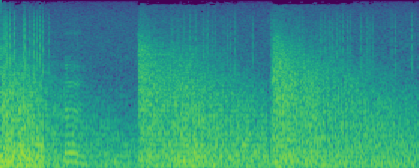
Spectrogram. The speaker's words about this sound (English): Right, well, there's a fairly normal explosion. It's just coming out of there. And if we put it through this box, we'll see that it's got a sort of fireworks sound with it.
